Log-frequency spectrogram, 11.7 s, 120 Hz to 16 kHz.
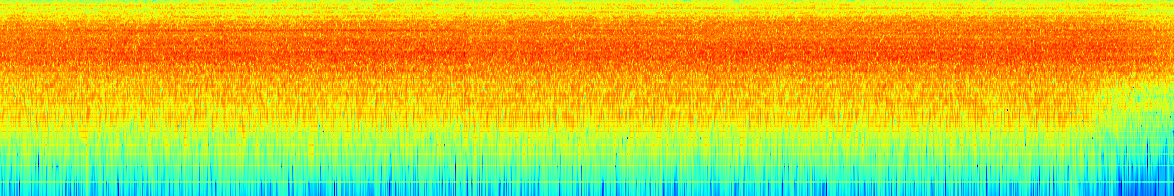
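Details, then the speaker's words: Cadillac/GM 4.6 (Deville etc.), warmed up, complaint rough running and surging idle: loud steady airy hiss over uneven lumpy beat; rough idle, possibly drawing air, cause unconfirmed. "You know, I don't know if you hear a little air. This is not that bad. I mean, I hear it's it's running a little, but I'm going to put it in gear. And I can actually hear air more."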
